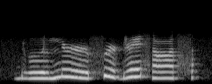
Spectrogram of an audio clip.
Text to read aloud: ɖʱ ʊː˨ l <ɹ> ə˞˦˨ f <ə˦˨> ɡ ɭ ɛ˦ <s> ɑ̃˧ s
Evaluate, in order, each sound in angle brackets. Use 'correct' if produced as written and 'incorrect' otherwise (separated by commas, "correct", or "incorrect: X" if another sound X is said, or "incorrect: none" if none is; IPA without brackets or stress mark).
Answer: incorrect: n, incorrect: ə˞˦˨, correct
